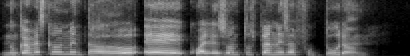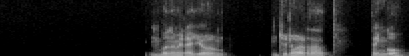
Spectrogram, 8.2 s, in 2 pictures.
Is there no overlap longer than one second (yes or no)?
yes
